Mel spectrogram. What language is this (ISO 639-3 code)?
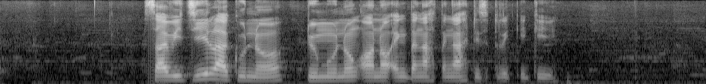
jav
